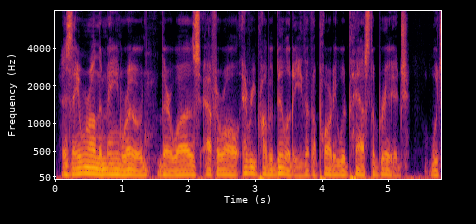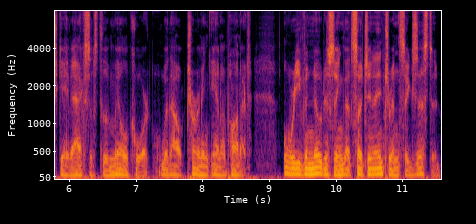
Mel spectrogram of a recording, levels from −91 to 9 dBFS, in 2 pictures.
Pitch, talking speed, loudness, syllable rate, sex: 85 Hz, 205 wpm, -17 LUFS, 6.0 syllables/s, male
